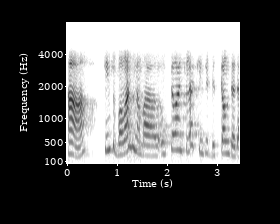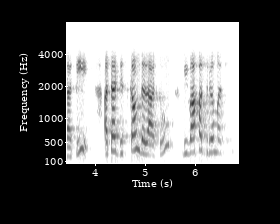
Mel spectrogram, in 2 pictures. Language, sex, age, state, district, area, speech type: Sanskrit, female, 45-60, Maharashtra, Mumbai City, urban, conversation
